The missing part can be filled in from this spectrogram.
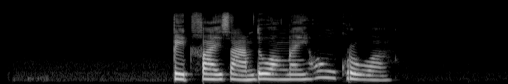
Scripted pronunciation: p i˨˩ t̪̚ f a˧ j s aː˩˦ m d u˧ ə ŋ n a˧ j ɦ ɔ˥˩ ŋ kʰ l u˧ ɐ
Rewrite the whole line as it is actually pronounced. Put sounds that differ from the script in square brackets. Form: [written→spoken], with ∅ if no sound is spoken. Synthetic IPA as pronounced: p i˨˩ t̪̚ f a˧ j s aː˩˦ m d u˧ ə ŋ n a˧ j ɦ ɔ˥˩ ŋ kʰ [l→ɾ] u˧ ɐ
